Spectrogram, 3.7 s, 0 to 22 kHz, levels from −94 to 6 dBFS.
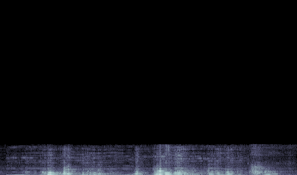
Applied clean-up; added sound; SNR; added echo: neural mask model DeepFilterNet 3.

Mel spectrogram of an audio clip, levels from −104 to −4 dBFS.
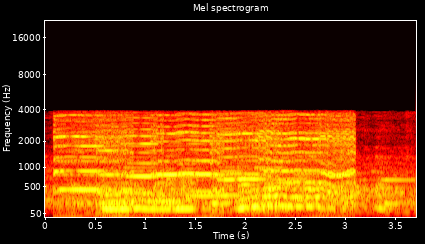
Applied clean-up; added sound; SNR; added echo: none; Electric guitar; -4 dB; reverberation time 0.6 s.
